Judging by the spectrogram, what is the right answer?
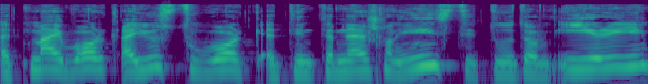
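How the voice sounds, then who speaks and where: Sounding dry and close with no echo in a very clean recording over a silent background, a woman speaks at a fairly high pitch with lively intonation. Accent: Bosnian. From Bosnia. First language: Bosnian. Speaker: folk singer and retired language service coordinator. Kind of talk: interview testimony. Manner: halting non-native English.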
